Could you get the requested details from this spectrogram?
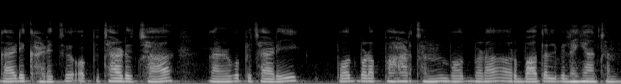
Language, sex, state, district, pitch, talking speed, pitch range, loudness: Garhwali, male, Uttarakhand, Tehri Garhwal, 135 Hz, 200 wpm, 130-145 Hz, -26 LUFS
